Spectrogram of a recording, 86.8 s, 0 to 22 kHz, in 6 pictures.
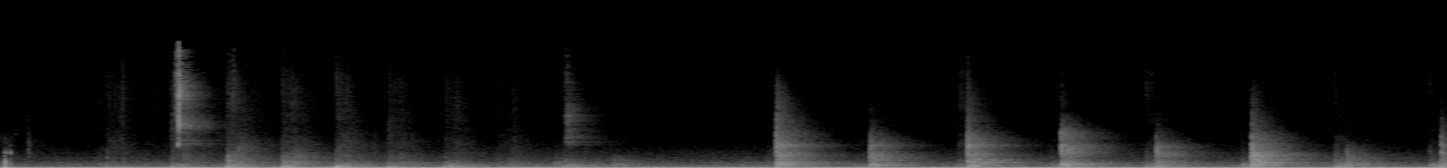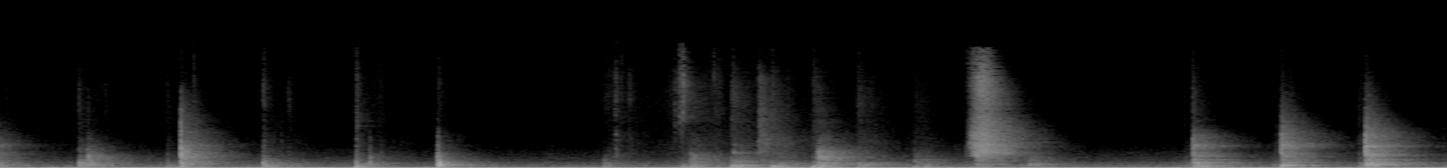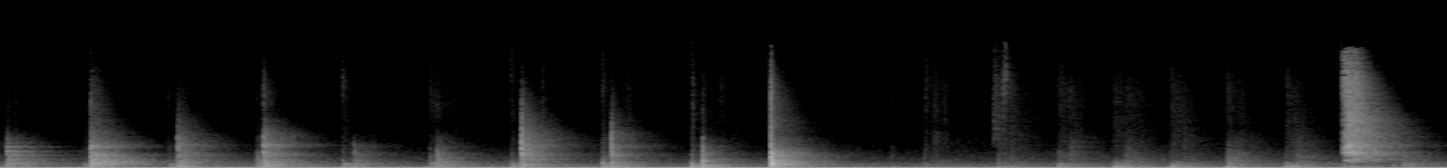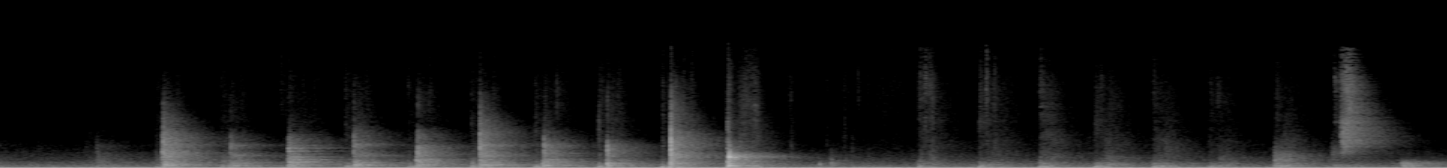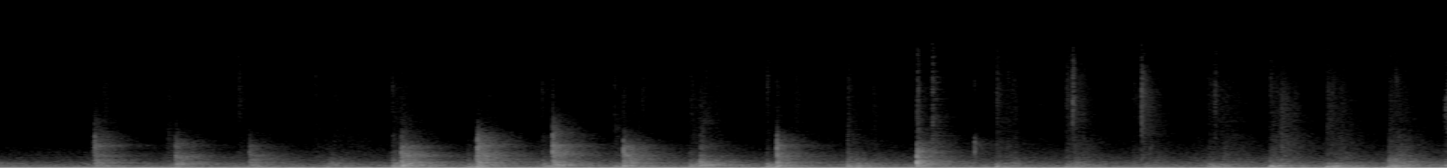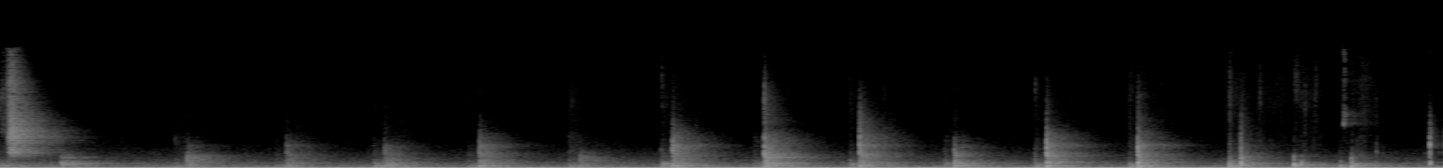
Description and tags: Footsteps on tiled bathroom
Zoom H4n recording of person walking on tiled bathroom floor with dress shoes in a few different speeds.
Originally recorded for the web series "Office Problems".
